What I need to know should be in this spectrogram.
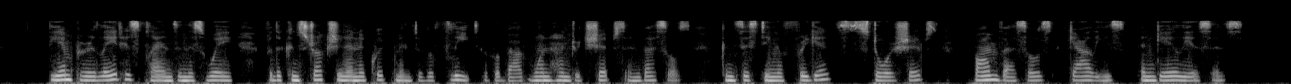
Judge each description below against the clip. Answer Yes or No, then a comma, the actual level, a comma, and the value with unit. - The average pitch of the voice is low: No, medium, 185 Hz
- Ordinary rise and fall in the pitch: No, narrow, 1.4 semitones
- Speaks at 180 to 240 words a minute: No, average, 155 wpm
